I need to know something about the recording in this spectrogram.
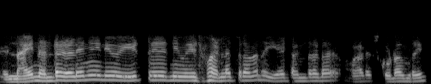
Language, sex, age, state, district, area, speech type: Kannada, male, 18-30, Karnataka, Gulbarga, urban, conversation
